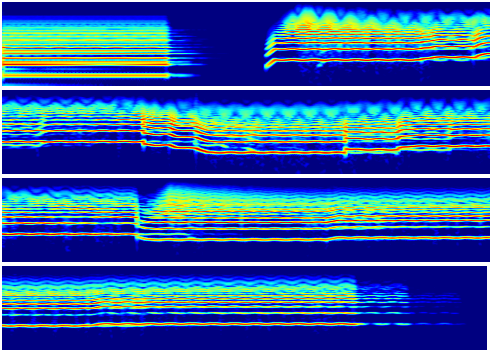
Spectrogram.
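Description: MOK MiniRaze software synthesizer being played. A held chord ends about two seconds in. After a brief gap comes a single-note lead melody on its Soft Lead preset, with vibrato and smooth glides from note to note.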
